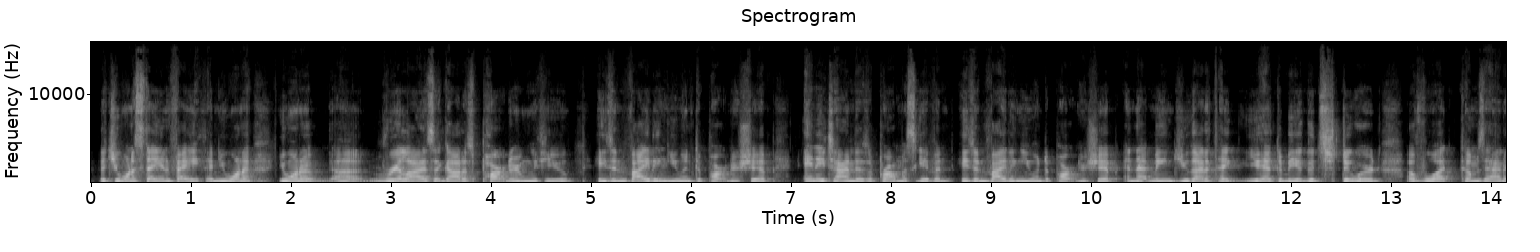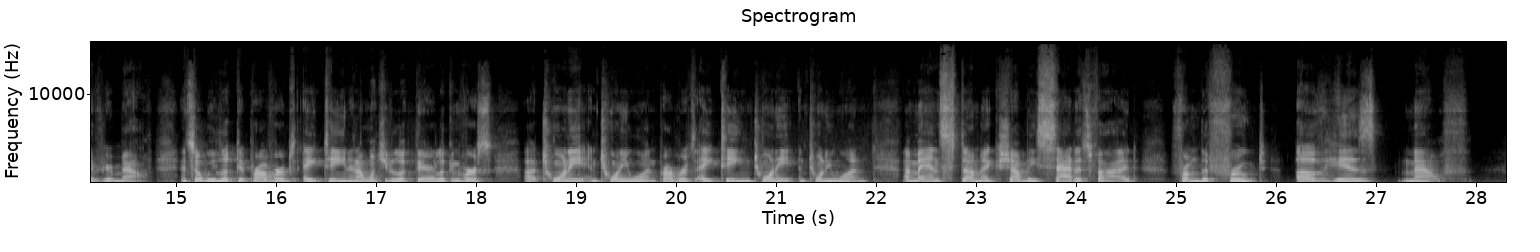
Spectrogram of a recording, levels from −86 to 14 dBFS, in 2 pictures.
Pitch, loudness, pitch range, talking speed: 120 Hz, -20 LUFS, 110-135 Hz, 195 wpm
